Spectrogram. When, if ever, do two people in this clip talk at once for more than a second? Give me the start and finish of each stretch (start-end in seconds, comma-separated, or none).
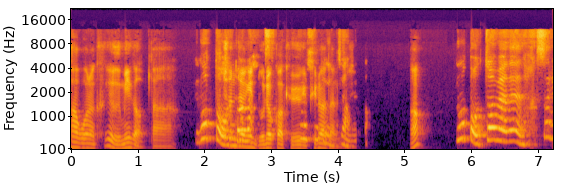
2.2-4.3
